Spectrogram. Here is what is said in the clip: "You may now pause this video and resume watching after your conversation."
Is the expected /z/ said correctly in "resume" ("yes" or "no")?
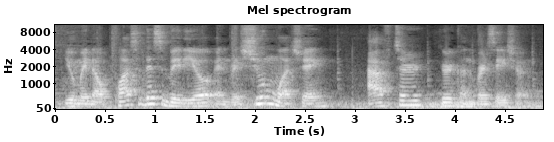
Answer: no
